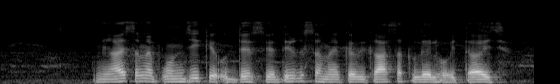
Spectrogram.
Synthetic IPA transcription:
najsəməpund͡ʒikeʔṵd̪ːesjəd̪iɾɡʱsəməjkeʋikasəklelɦojt̪əjt͡ʃʰ

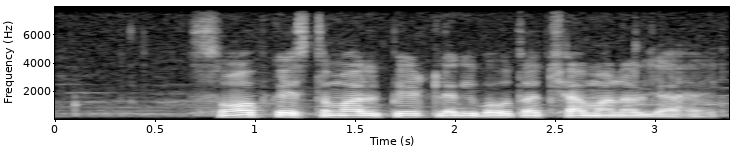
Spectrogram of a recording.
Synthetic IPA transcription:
sɔ̃ːpʰkeɪst̪eːmaːlpeːʈlɐɡibɐɦʊt̪ɐtːʃʰamaːnəld͡ʒaːɦɛː

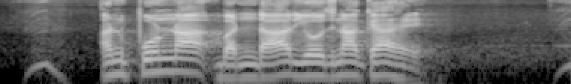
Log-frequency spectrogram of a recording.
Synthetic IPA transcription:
ənpʊɳnabənɖ̪aːɾjoːd͡ʒnakjaːɦɛː

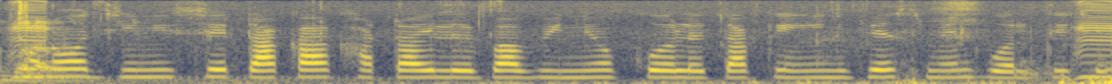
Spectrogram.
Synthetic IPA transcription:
kʰonod͡ʑiniʃeʈakakʰaʈajlebabinijoɡkoɾlet̪akeinbʱesʈmeɳʈbolt̪it͡ʃʰe

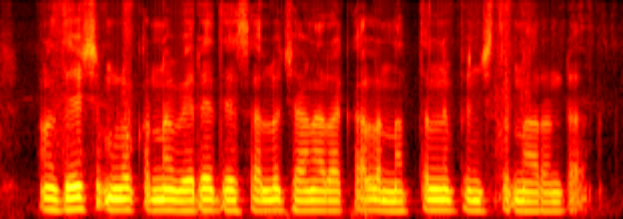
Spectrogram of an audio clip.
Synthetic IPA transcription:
ɐnɐd̪ɛːʃɐmlo̞ːkɐnːɐʋeːɾeːd̪ɛːʃaːloːd͡ʒaːnaːɾɐka̰ːlɐnɐt̪ːɐlɐnipeɲt͡ʃu̥t̪unːaːɾɐɳʈa̰ː

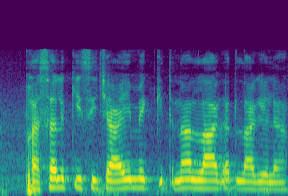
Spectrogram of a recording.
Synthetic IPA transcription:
pʰəsəlkisɪt͡ʃaːimẽkɪt̪nalaːɡət̪laɡeːlaː

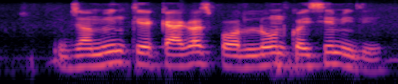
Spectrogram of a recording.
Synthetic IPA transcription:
d͡ʒəminkekaɡəd͡ʒpʌɾlonkʌjsemili

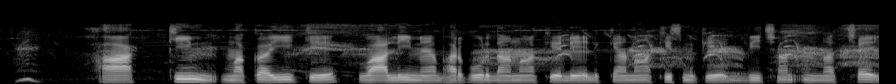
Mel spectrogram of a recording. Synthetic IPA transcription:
haː | kimːəkəikeʋaːlimẽbʱəɾpuɾd̪aːnakeleːlkɛnakismkebit͡ʃʰənʊnːət̪t͡ʃʰɛj

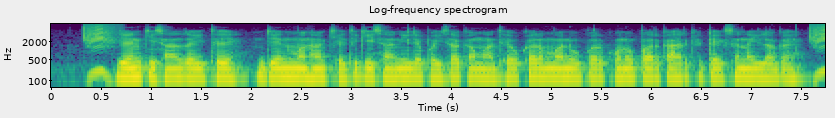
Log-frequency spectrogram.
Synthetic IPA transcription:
d͡ʒeːnkɪsaːnɾəɦit̪ʰed͡ʒeːnmənɦakʰeːt̪ik̬ɪsaːnilepəɪsakamaːt̪ʰjeokəɾmənuːpəɾkoːnõpəɾkaːɾkeʈeːksnəɦĩləɡəe

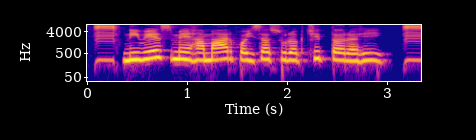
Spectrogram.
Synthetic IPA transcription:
niʋesmeɦəmaɾpəjsasuɾəkt͡ʃʰit̪ːɾəɦi

